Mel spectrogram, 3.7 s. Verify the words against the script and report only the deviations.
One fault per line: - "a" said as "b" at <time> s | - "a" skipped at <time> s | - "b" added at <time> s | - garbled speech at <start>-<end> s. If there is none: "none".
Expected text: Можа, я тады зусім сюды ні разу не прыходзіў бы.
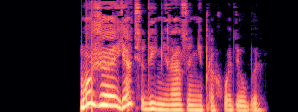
- "тады зусім" skipped at 1.6 s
